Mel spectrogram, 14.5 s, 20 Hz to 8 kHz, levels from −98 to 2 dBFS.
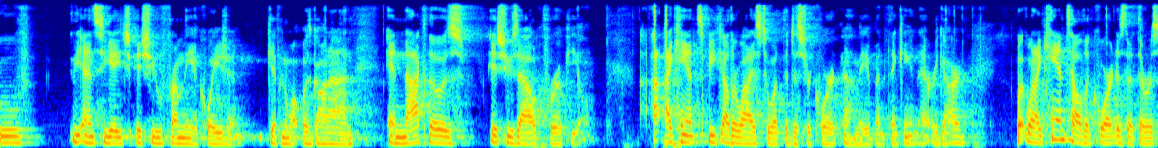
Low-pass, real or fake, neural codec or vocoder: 7.2 kHz; fake; autoencoder, 48 kHz, 128 numbers a frame, DAC-VAE, trained on Japanese speech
